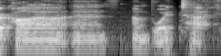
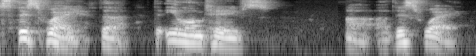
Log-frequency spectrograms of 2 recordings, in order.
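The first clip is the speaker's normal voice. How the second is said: very commanding, authoritative voice; 4 semitones higher than usual. A storyteller voices a hidden figure the listeners overhear, in a very commanding voice. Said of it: "you hear a very commanding voice".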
